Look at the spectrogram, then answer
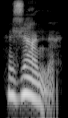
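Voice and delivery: a hint of a heavy chest voice; low chesty cook. A narrator's reading. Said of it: "Голос у неё оказался низким, грудным".

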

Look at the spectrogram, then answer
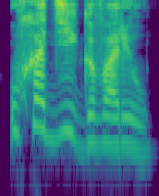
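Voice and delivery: exasperated order. A narrator's reading. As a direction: order her away, losing patience. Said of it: "в сердцах воскликнула женщина". (сердитый громкий приказ)

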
